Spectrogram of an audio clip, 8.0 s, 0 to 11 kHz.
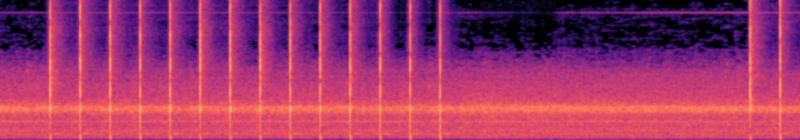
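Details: Laser tattoo removal near completion: sharp, regular laser snaps at about 200 a minute, then a pause and two more pulses over a steady machine hum.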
